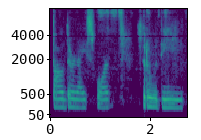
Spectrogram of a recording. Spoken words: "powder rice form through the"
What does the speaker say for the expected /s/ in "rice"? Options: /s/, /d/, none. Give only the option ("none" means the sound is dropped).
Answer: /s/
